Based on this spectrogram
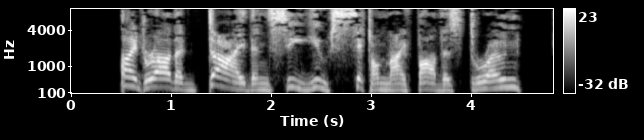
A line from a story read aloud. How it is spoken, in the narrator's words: she snarled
